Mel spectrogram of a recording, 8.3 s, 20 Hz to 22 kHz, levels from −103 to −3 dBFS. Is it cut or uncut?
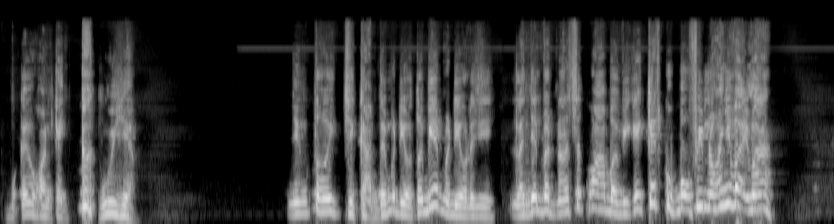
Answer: cut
